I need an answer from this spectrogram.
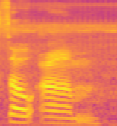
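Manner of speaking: ordinary talk, nothing marked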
